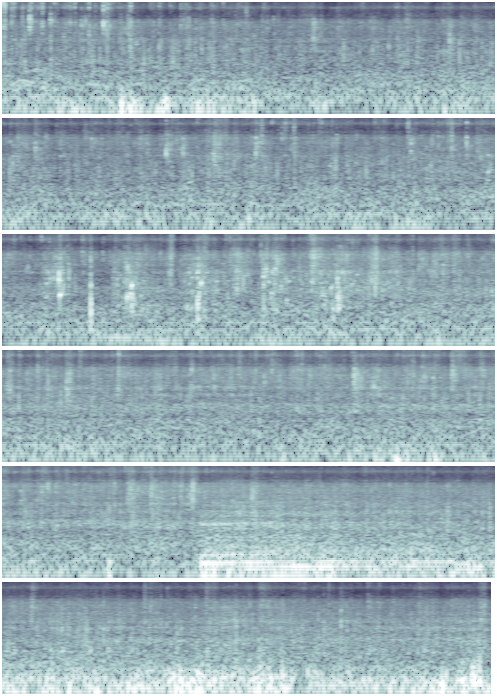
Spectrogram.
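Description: Steady rain falling, with many small drop ticks close by. A low rumble joins about three-quarters of the way through.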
